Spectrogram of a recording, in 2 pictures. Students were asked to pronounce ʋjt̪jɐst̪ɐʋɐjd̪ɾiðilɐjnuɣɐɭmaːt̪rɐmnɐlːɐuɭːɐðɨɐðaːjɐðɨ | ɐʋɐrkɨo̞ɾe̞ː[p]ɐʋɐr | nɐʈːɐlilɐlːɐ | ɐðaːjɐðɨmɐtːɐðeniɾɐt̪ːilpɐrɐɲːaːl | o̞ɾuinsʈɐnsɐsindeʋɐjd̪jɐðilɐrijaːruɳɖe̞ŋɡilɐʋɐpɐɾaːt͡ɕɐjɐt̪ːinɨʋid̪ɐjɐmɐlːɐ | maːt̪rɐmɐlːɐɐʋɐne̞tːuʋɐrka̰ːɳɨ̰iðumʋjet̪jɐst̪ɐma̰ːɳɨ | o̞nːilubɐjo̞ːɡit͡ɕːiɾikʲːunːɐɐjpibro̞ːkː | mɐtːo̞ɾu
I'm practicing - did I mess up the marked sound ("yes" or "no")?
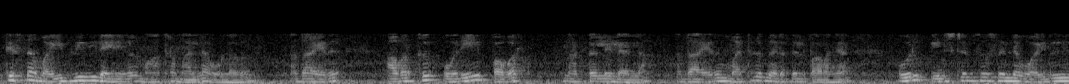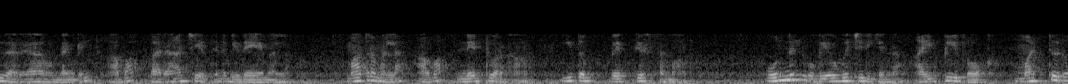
no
